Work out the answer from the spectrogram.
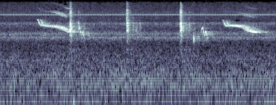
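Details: Red-winged blackbirds sitting in a backyard maple tree, recorded on an iPad: high, descending slurred whistles repeated about every two and a half seconds, with short sharp clicks and buzzy notes between.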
